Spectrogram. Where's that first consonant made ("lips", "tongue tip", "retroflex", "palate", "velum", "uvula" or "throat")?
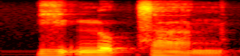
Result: velum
